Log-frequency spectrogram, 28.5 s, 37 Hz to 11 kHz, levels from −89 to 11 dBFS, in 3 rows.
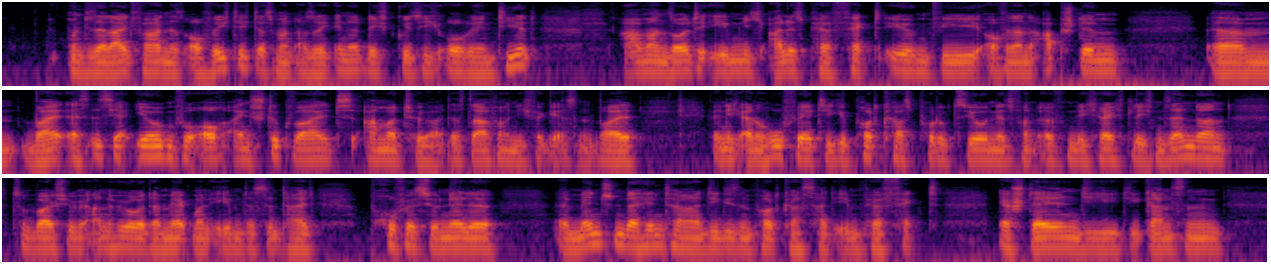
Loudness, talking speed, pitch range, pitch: -27 LUFS, 150 wpm, 95-105 Hz, 95 Hz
